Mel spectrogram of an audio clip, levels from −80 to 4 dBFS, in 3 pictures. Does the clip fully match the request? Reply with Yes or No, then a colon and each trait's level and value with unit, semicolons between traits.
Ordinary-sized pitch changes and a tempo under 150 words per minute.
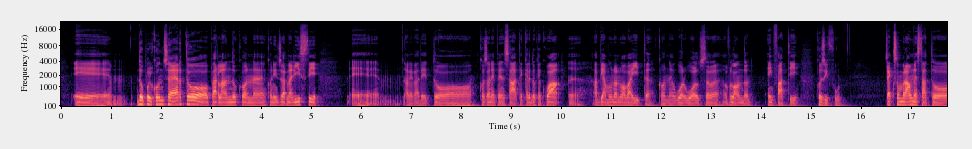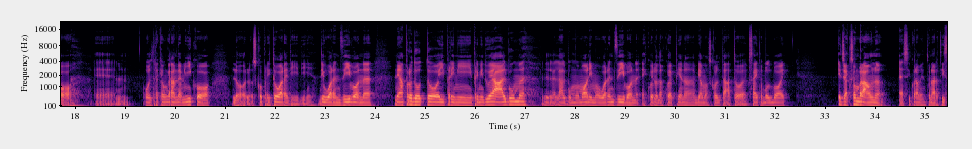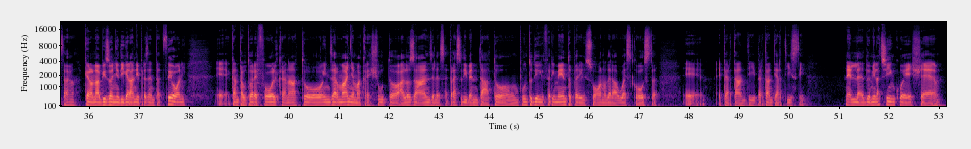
No: narrow, 1.9 semitones; average, 135 wpm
